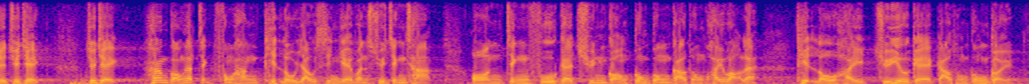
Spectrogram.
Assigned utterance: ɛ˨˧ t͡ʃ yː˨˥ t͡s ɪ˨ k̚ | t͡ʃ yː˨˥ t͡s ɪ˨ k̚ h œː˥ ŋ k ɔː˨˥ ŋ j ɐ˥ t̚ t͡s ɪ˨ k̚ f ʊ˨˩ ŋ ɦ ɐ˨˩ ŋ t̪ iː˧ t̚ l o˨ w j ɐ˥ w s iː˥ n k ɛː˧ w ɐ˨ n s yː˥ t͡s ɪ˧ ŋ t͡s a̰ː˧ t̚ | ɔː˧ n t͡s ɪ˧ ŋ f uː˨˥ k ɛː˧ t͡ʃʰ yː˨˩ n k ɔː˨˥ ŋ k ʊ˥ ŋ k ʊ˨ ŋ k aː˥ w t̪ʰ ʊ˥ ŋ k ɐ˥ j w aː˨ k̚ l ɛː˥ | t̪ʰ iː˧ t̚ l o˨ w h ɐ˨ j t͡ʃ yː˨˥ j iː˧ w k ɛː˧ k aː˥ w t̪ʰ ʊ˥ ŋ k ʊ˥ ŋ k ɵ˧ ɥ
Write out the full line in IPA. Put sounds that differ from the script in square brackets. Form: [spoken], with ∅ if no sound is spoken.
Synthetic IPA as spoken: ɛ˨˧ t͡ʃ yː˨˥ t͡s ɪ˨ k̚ | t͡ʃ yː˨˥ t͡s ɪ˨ k̚ h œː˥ ŋ k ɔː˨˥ ŋ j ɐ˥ t̚ t͡s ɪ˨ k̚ f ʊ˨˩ ŋ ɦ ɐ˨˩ ŋ [t̪ʰ] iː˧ t̚ l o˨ w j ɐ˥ w s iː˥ n k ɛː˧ w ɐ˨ n s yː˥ t͡s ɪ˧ ŋ [t͡sʰ] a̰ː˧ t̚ | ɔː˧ n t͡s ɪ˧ ŋ f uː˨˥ k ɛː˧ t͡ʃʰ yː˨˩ n k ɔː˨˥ ŋ k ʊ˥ ŋ k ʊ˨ ŋ k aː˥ w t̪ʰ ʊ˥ ŋ [kʰ] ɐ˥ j w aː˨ k̚ l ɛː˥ | t̪ʰ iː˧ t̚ l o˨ w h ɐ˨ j t͡ʃ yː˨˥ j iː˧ w k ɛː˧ k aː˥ w t̪ʰ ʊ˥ ŋ k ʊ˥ ŋ k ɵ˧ ɥ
